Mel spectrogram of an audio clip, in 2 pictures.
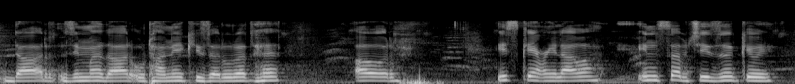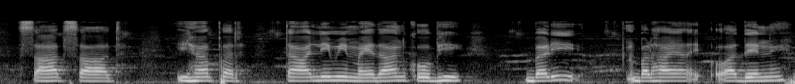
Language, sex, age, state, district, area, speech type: Urdu, male, 18-30, Uttar Pradesh, Ghaziabad, rural, spontaneous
